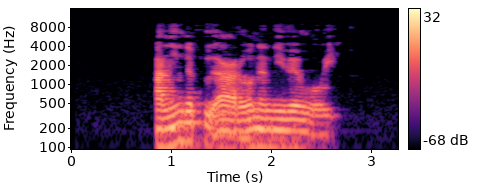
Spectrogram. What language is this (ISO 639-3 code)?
grn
